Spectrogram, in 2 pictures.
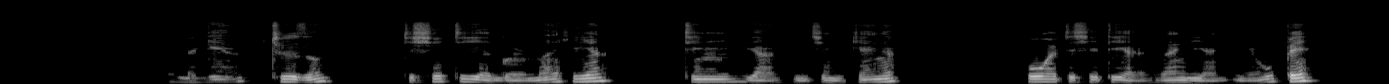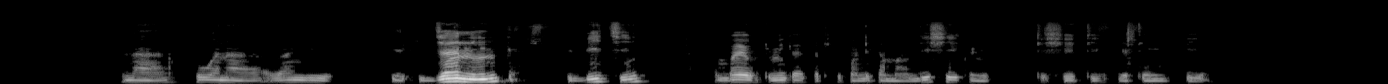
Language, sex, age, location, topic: Swahili, male, 18-24, Kisumu, government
